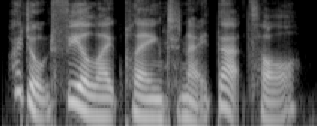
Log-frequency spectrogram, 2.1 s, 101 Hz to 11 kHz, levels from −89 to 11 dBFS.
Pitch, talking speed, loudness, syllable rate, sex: 170 Hz, 255 wpm, -21 LUFS, 4.8 syllables/s, female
